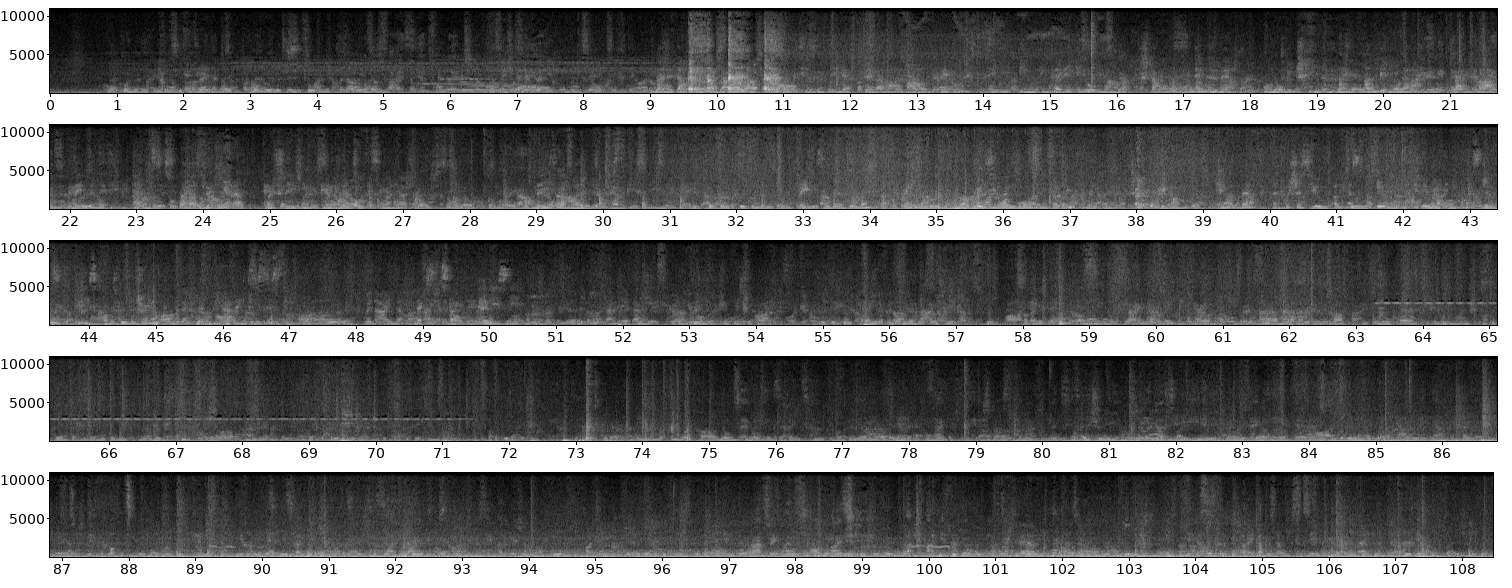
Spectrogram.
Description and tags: Train Luzern-Engelberg
Train from Luzern to Engelberg. There's some people talking Swiss-german. You can hear the announcement through the speaker, the door, and the start
schweizerdeutsch, train, swiss-german, Station, announcement, Luzern, Engelberg, voice, ambience, people, field-recording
